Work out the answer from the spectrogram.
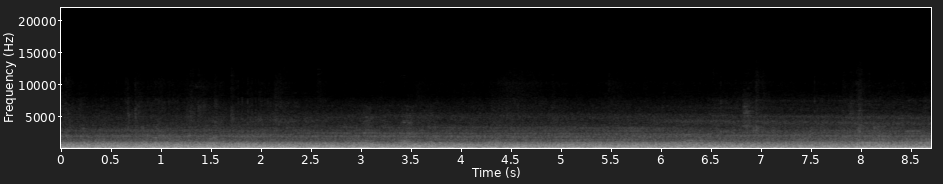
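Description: Electric commuter train running, heard from inside the front car: a steady rumble with a constant low hum.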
